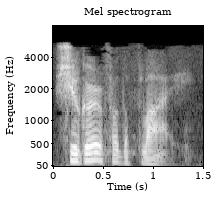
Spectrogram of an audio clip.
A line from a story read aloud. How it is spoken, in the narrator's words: he said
